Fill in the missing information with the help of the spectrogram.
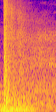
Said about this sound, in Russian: В меня выстрелили, когда я сидела с другом в машине – мы остановились на обочине под деревьями. Было темно, и вдруг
